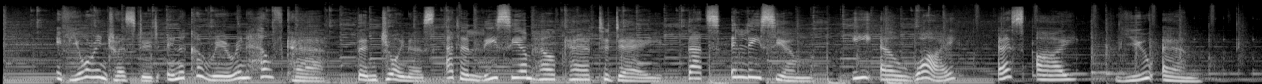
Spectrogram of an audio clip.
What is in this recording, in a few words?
advert; Weather ELY RECRUITMENT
